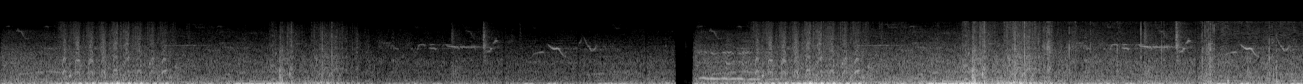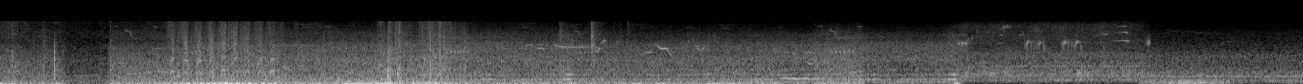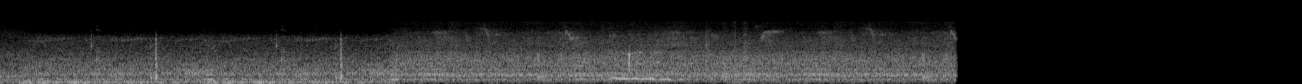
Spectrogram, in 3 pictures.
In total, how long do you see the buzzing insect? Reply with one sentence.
The buzzing insect can be heard for 25 seconds in total.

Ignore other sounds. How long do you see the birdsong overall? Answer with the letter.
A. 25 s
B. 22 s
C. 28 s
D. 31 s
B.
